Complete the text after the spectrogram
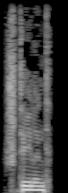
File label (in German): "stehlend", German; adjectives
